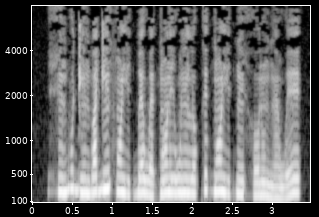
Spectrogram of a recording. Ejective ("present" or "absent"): absent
